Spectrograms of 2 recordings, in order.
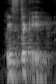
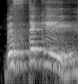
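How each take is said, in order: First: It is said with ordinary, low energy. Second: It is said with more energy and force.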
